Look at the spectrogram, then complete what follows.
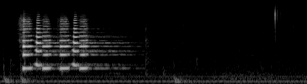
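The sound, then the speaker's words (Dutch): A short electronic horn notification tone: three quick, bright, brassy honks in a row that trail off, played fairly clearly over a faint low hum, followed by a tiny click. “Hoorn.”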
